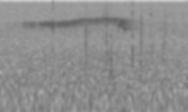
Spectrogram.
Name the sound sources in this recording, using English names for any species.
Northern Parula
